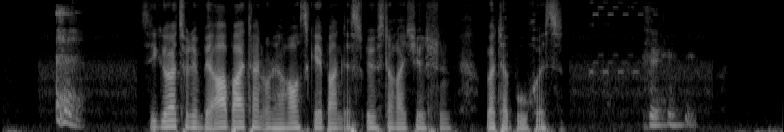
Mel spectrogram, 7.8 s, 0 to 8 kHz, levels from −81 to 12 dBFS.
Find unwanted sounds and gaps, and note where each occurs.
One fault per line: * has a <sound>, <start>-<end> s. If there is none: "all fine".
* has a throat clearing, 0.5-0.9 s
* has a laugh, 5.9-7.0 s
